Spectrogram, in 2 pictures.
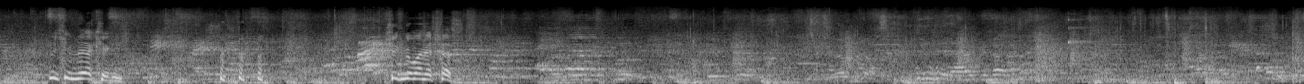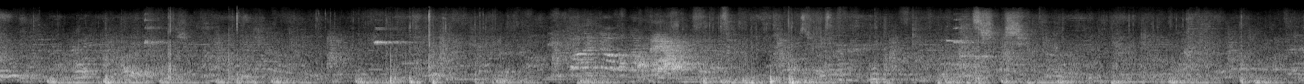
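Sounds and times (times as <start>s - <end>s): footfalls on hall floor: 9.8s - 26.0s.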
